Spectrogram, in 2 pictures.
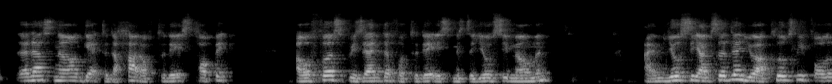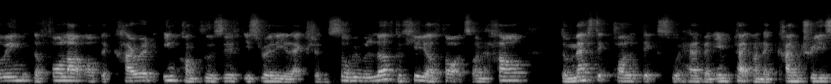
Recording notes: In this webinar, a panel of prominent experts will assess the current state of affairs.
